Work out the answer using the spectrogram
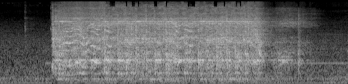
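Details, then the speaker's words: Jeep TJ with swapped Chrysler 318 V8 and AW4 transmission, first crank: strong, even starter churn for about two seconds with no grinding or clicking; normal cranking. "that sounds perfect wow"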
